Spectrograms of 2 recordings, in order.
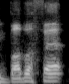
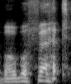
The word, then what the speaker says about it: Boba Fett: this and I do I always mispronounce this when I'm just talking quickly quite often I'll say bubba Fett instead of Boba Fett Bubba Fett but I don't know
